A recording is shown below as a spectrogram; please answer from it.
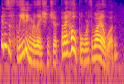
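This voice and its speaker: A woman plays a young lady of twenty-three in an audiobook. She is prim, brisk and curious, speaking in precise, formal sentences. Her pitch moves with a lot of animation. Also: huge pitch swings, a little mellow, husky, heavily acted. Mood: earnest. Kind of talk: audiobook character dialogue.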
